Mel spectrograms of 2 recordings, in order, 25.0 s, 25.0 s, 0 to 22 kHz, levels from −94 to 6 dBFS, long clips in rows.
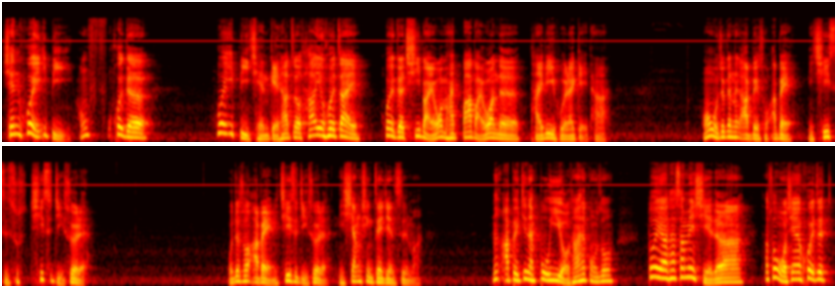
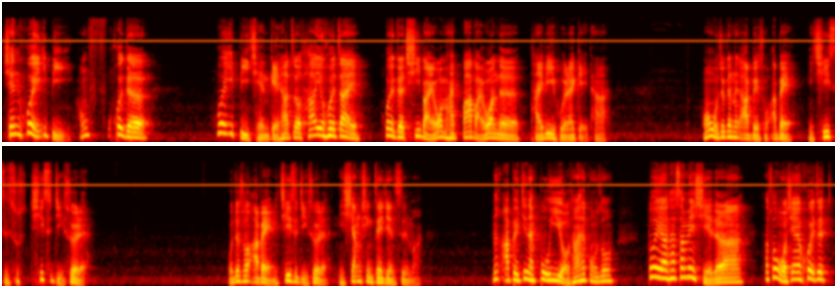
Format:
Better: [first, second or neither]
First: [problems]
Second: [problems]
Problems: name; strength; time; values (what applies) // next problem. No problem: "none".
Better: first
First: high-pitched whine; faint; throughout; 7 kHz, 30 dB below the speech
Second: high-pitched whine; loud; throughout; 7 kHz, 9 dB below the speech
